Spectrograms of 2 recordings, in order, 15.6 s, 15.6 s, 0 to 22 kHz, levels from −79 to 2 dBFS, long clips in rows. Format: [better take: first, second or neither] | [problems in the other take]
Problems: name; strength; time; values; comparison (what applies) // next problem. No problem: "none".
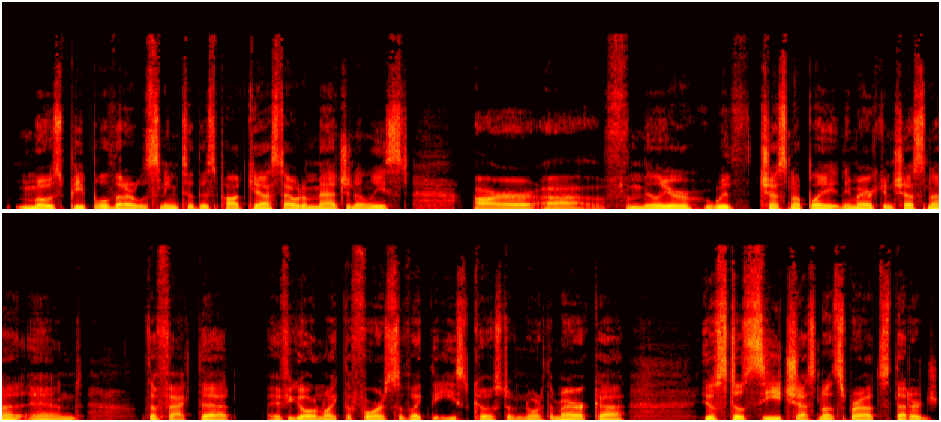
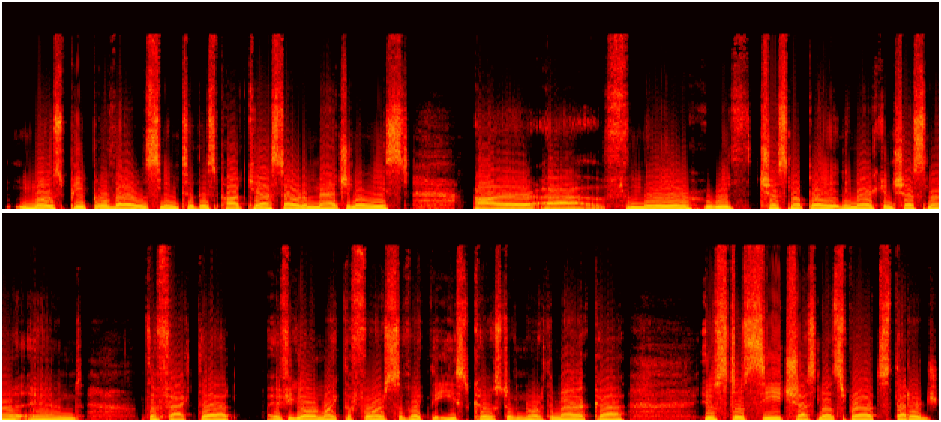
first | distortion; heavy; 6 dB below the speech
